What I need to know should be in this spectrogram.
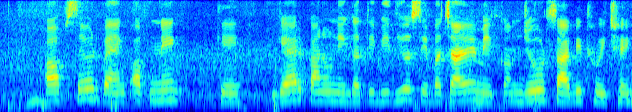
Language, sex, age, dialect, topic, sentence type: Magahi, male, 18-24, Western, banking, statement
